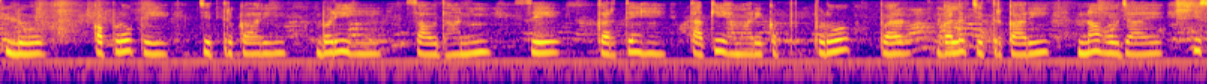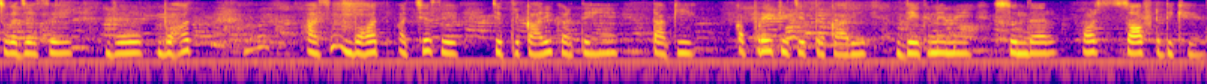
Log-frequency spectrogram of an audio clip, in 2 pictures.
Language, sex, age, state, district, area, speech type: Hindi, female, 30-45, Uttar Pradesh, Lucknow, rural, spontaneous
